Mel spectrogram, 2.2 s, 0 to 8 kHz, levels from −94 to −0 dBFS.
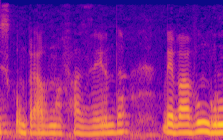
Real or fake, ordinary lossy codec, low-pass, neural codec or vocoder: fake; none; 7.2 kHz; codec, 16 kHz, 4 kbps, FreqCodec, larger model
